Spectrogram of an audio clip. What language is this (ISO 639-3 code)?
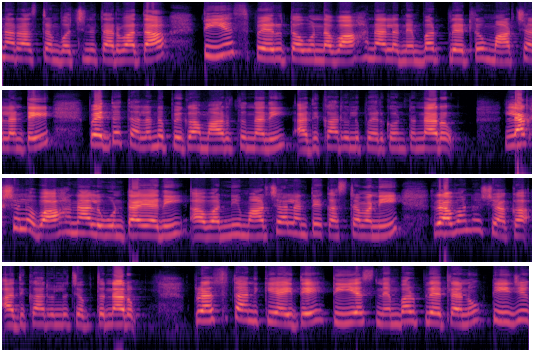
tel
